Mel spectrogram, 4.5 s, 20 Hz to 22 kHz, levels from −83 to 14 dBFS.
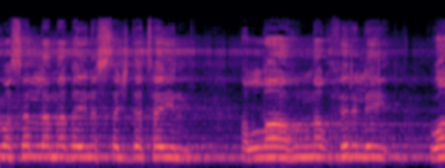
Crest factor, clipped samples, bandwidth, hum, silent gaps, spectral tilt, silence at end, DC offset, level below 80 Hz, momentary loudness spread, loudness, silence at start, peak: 18 dB; under 0.1%; 15.5 kHz; none; none; -3 dB/octave; 0 s; under 0.1%; -72 dBFS; 14 LU; -21 LUFS; 0 s; -4 dBFS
